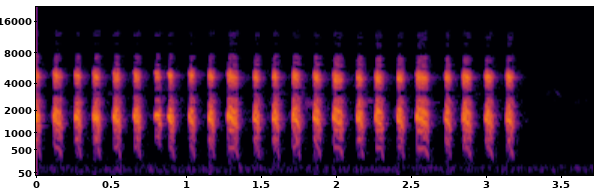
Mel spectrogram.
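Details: Female chukar calling, used for hunting: a rapid series of about twenty clucking notes, roughly four per second, steady and evenly spaced, then stopping abruptly; no other sounds.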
